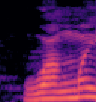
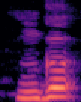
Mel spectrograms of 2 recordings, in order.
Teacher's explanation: या वर्णांचा उच्चार स्थानाबरोबरच नासिकेतून होतो, म्हणजेच नाकातून होतो. त्यांना अनुनासिके म्हणतात.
